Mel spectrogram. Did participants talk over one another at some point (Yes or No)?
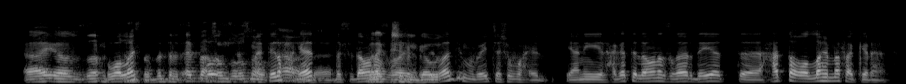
Yes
